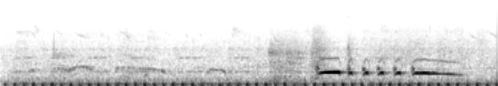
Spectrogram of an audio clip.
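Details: Zebra dove with a big, deep voice singing a quick staccato string of short coos that ends in a longer, drawn-out coo, over a steady low droning hum.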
